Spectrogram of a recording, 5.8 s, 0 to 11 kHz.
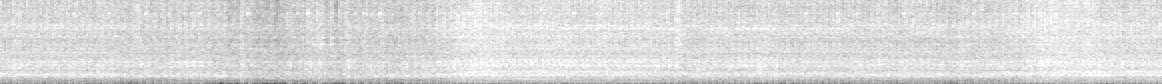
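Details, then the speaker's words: CPI SUV125 scooter just after carburetor strip, clean and rebuild, choke held up by hand: small single buzzing with uneven hunting beat, about three pulses a second, never settling; still running rough, cause unknown. "see if it sounds any better gotta hold the choke up now because it's spring i did so outside [Applause] not right definitely not right"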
